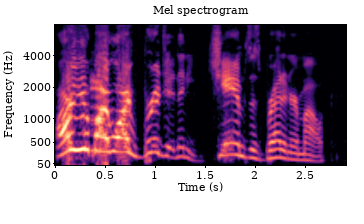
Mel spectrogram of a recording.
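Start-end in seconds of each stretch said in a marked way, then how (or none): 0.0-1.1 very loud, high, shrill yell. Acting out a man yelling at Bridget, retelling a yell. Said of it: "as he's yelling at her".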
